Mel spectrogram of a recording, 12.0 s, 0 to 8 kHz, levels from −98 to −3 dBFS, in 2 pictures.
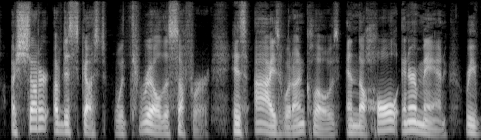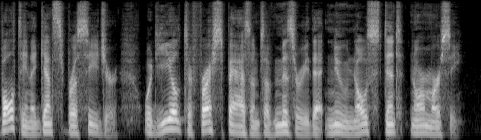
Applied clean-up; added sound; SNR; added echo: none; none; none; none.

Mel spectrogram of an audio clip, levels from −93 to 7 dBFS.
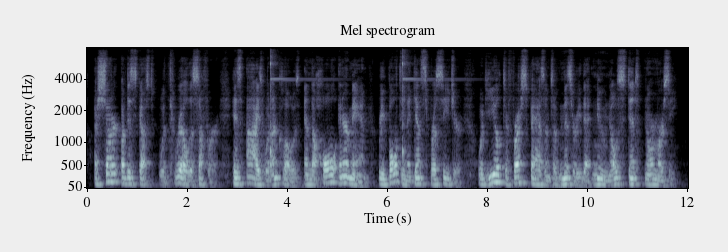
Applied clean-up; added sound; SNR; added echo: none; Marimba, xylophone; 18 dB; reverberation time 0.4 s.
